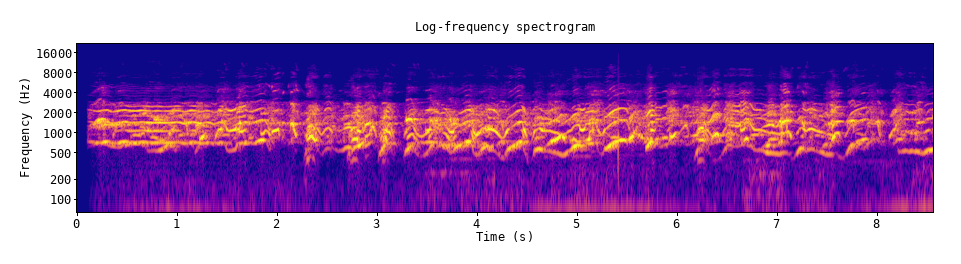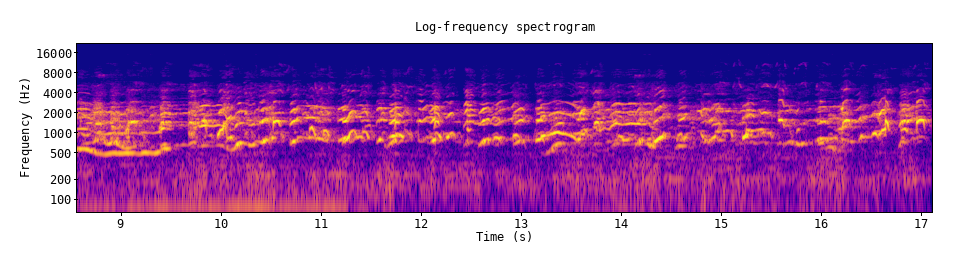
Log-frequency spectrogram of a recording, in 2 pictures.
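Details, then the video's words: Four coyotes living at a rescue howl together in the morning. Many overlapping wavering, sliding howls and yips blend into a dense, continuous chorus that lasts throughout the clip. "Good morning howling coyotes !"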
